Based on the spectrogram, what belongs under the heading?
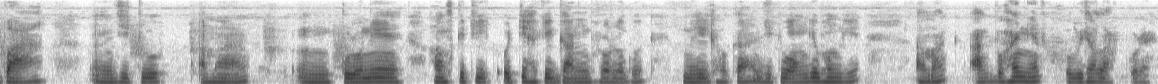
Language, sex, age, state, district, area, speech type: Assamese, male, 18-30, Assam, Charaideo, urban, spontaneous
